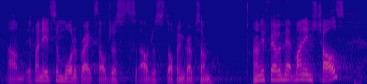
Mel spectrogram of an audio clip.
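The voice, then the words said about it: Unwell, funny-sounding voice. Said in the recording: “I'm slightly under the weather, so my voice is going to sound funny throughout the night”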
